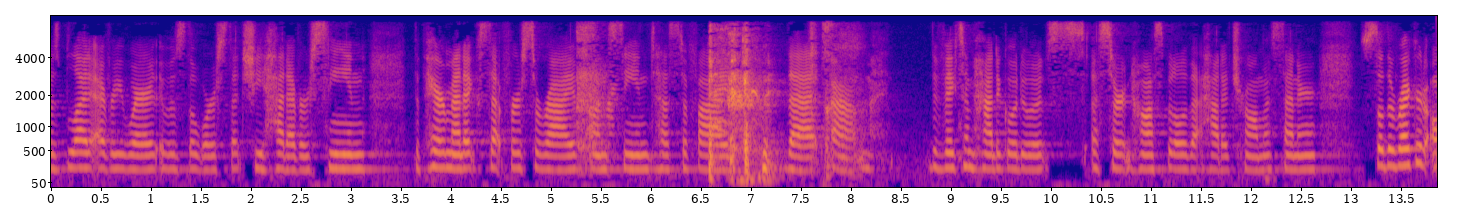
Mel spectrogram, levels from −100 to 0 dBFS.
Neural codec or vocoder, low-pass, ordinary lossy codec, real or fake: none; 7.2 kHz; MP3, 64 kbps; real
